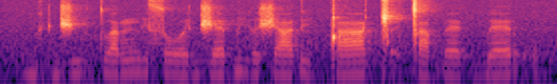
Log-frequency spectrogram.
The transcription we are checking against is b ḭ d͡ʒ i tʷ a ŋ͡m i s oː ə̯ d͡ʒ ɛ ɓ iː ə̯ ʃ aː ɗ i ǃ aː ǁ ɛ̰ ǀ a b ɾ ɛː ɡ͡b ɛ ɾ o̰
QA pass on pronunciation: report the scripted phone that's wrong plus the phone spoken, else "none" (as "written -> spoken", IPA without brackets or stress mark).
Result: none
